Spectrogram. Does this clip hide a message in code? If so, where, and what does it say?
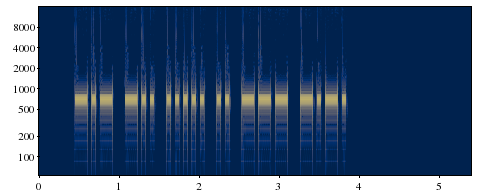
Yes: Morse code from 0.4 to 3.8 s, heard as a keyed tone, about 23 wpm, 700 Hz. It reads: KD5IOC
